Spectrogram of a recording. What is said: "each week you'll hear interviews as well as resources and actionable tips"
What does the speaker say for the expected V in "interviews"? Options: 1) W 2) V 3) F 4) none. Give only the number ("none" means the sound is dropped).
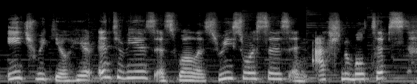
2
